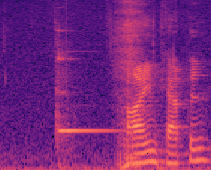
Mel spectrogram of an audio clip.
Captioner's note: bell ringing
